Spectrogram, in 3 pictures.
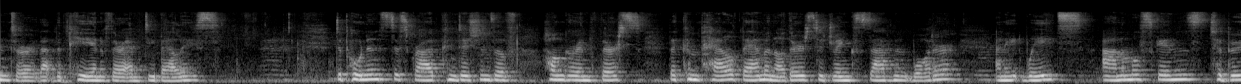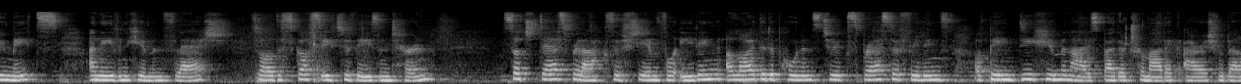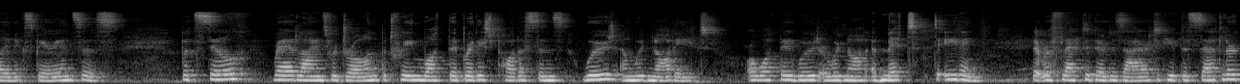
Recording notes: at the 2022 Tudor and Stuart Ireland Conference.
